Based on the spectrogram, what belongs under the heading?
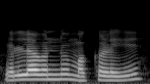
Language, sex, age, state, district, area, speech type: Kannada, female, 30-45, Karnataka, Bellary, rural, spontaneous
